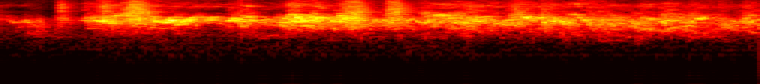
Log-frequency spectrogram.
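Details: Many captive exhibition-style budgerigars in a cage-bird room, including a nest box of young, chatter continuously in a dense, scratchy wash of high squawks and warbles with no pauses.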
